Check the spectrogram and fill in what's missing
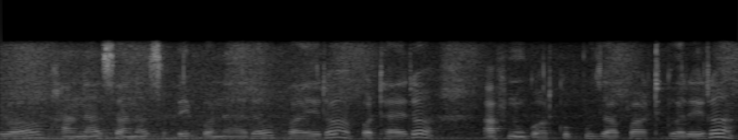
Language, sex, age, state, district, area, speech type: Nepali, female, 60+, West Bengal, Kalimpong, rural, spontaneous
